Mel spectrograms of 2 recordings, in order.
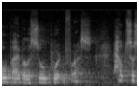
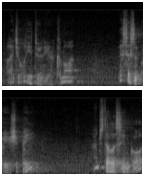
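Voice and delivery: soft, low, close half-whisper, not breathy; 3 semitones lower, 10 dB quieter than usual. Retelling the Lord speaking to Elijah at the cave: half-whispering as the Lord. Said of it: "in a whisper now".

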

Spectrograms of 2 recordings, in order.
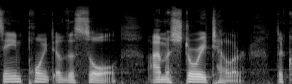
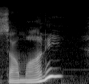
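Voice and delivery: questioning rise in pitch on Salmani. Telling the story behind a film, with a question rise on Salmani. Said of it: "I'm always going to say that as a question".

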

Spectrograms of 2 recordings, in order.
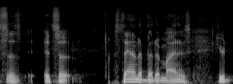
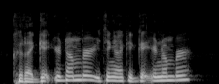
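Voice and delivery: put-on very high, hesitant, unconfident voice; 10 semitones higher than usual. Showing how he used to ask a girl for her number: mock-unconfident asking. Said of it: "you're saying it in an unconfident way".

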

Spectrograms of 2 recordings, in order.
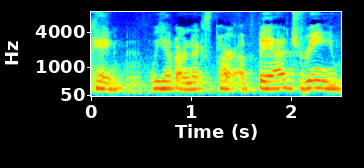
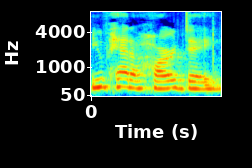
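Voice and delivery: ordinary delivery

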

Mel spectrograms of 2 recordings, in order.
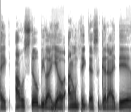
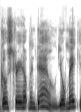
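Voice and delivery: put-on yelling, higher; 11 semitones higher than usual. Retelling a friend's mid-game advice on a missed shot: imitating a friend yelling. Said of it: "yelled at me".

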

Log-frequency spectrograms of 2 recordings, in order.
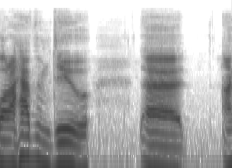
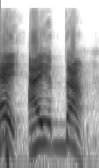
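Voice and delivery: put-on Italian accent, higher and louder; 11 semitones higher, 11 dB louder than usual. Imitating how someone greets people: imitating Danny's Italian how-you-doing. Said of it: "that's what Danny sounds like when she tells people how".

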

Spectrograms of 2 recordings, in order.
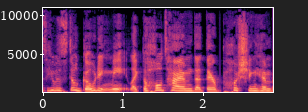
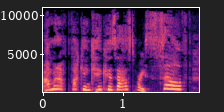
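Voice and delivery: put-on, high, enraged, furious scream; 8 semitones higher than usual. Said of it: "screaming this as I'm full running".

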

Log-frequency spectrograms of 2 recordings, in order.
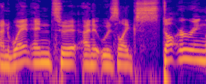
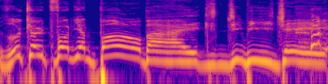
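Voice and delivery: slow, exaggerated, hammy Scottish accent. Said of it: "that's an English guy doing a Scottish accent".

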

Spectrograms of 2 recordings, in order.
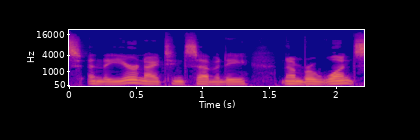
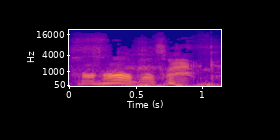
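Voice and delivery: put-on French-accented pronunciation. Saying the name again after being asked: french accent. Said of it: "Except in a French accent".

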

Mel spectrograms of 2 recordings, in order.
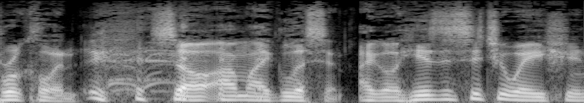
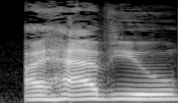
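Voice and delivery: ungrammatical, non-native English delivery; 3 semitones higher than usual. Retelling what the man who gave them their room rate said, imitating broken english. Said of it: "he's got very broken English".

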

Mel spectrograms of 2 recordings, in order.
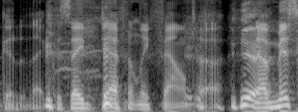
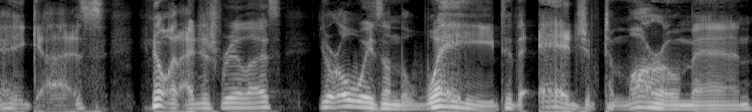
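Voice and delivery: put-on stoner voice, quieter; 4 dB quieter than usual. Mocking another speaker's phrase as if said in a stoner circle: imitating a stoner. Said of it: "in a stoner circle and you're just like".

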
